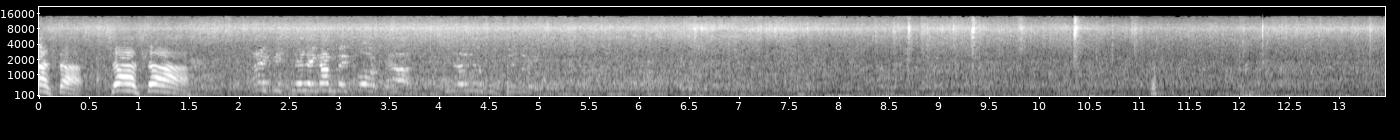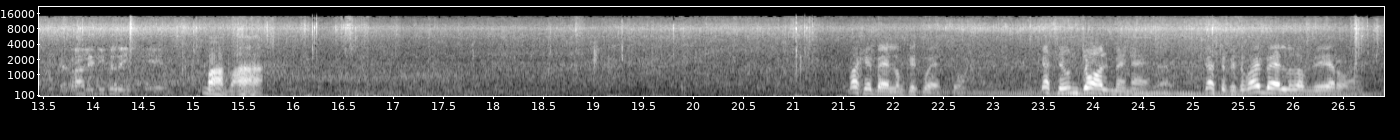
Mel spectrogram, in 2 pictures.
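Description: Water rushes and splashes over rocks.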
